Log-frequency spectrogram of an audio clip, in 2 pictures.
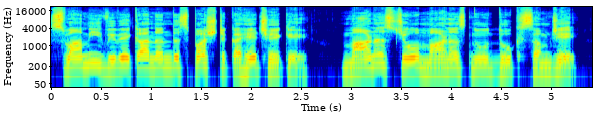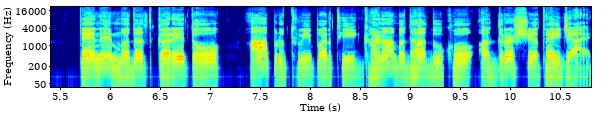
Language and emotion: Gujarati, neutral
